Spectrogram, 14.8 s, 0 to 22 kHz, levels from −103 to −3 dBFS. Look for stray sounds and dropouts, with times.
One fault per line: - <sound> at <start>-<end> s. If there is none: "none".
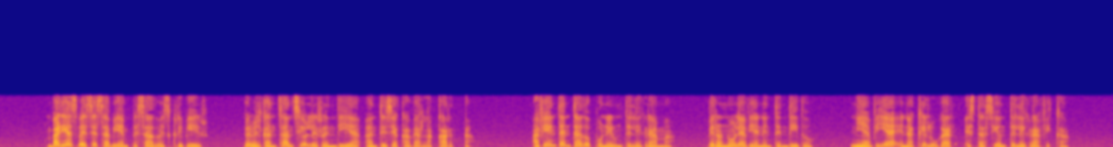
- dropout at 6.1-6.2 s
